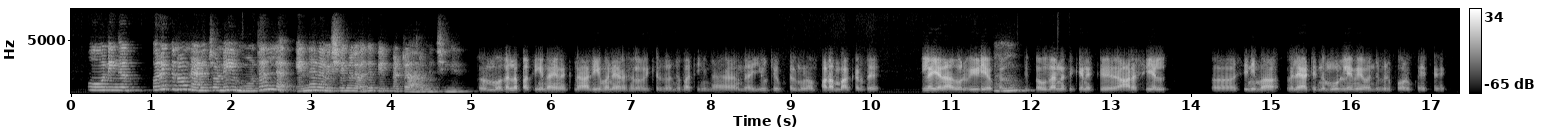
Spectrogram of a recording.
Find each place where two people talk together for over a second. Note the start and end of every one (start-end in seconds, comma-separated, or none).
none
